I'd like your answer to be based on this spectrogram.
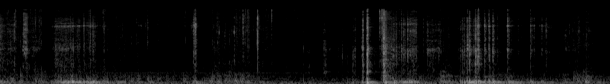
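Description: A solid white bar of soap with purple specks, held in the hand, is scraped with a metal blade. It makes dry, crisp scratching and crackling bursts with a soft low rumble underneath, and sharp bright clicks stand out where the blade catches.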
